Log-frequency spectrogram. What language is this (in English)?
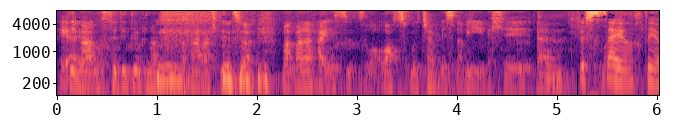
Welsh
